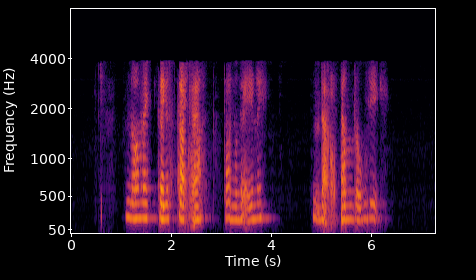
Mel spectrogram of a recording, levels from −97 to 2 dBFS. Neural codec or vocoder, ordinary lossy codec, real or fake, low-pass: codec, 24 kHz, 1.5 kbps, HILCodec; AAC, 16 kbps; fake; 7.2 kHz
